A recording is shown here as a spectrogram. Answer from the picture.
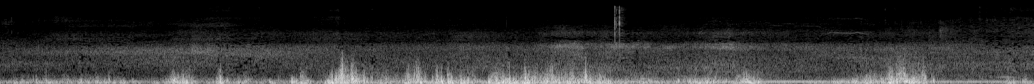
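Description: Wind buffeting the camera microphone: irregular low rumbling gusts, heaviest through the middle of the stretch.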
